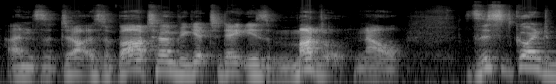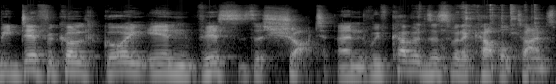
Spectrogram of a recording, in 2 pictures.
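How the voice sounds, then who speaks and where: This livestream host mixes drinks in the role of a playful "dungeon barkeep," keeping up a stream of theatrical showman chatter. He speaks in a mid-range, bright voice with a forceful edge.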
